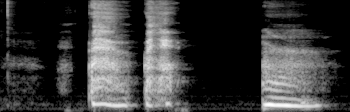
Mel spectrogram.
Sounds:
Throat clearing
